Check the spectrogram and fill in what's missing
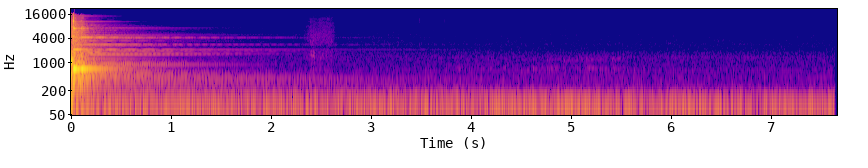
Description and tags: Toy records#23-F4-04
Complete Toy Piano samples. File name gives info: Toy records#02(<-number for filing)-C3(<-place on notes)-01(<-velocity 1-3...sometimes 4).
toys, sample, instrument, toypiano, toy, piano, samples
